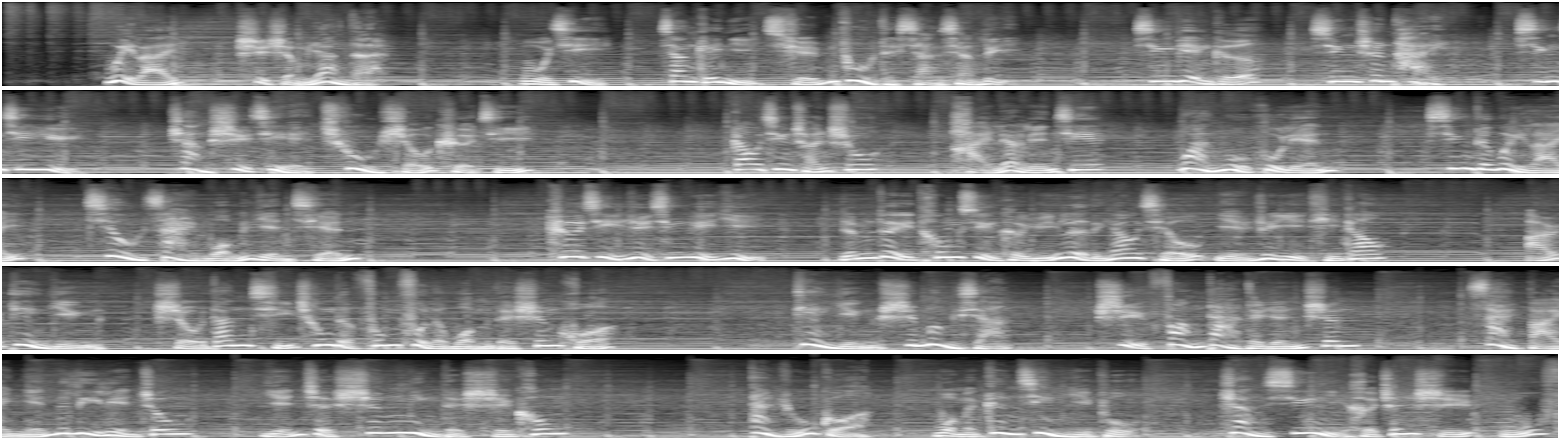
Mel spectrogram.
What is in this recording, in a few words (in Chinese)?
男 广告 激情; 蓝鲸全景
